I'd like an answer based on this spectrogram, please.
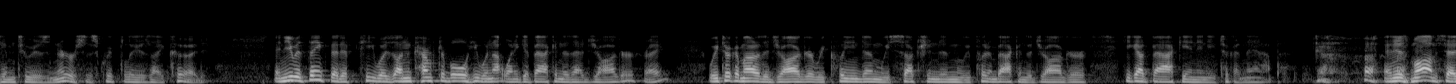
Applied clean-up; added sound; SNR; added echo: none; none; none; none.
